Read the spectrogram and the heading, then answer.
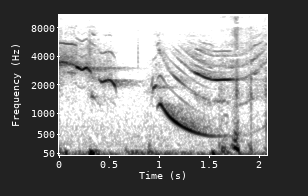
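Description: A slide whistle plays two sliding tones, a short high dip followed by a longer swooping descent, fairly loud and close with no talking over it.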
